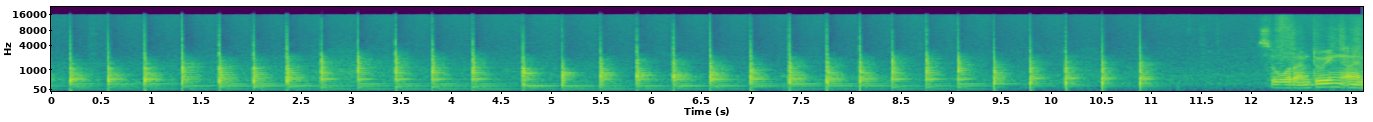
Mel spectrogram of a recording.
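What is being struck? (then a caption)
Braced wooden acoustic guitar top. A braced wooden acoustic guitar top with freshly carved falcate bracing is held at a point on a brace and tapped for a tap-tone test. About thirty short, even, wood-block-like knocks come at a steady pace, each with a brief ringing tone around 450 Hz that dies away quickly. The taps stop near the eleven-second mark, and a louder, warbling tonal sound follows at the end.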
